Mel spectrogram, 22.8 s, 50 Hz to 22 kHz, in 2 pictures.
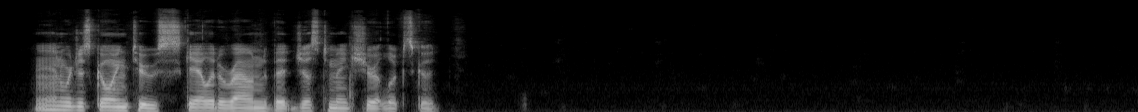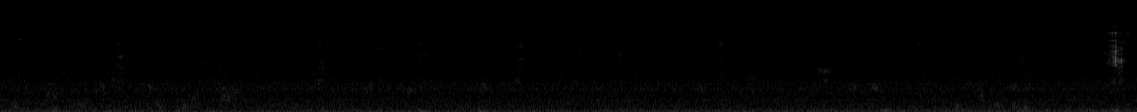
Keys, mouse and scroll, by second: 0.5 KP_1, 0.8 z, 2.6 s, 5.4 g, 7.2 g, 8.6 s, 11.7 middle click, 12.1 a, 17.7 l, 18.3 s, 19.6 s, 22.1 a.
